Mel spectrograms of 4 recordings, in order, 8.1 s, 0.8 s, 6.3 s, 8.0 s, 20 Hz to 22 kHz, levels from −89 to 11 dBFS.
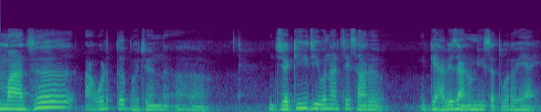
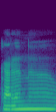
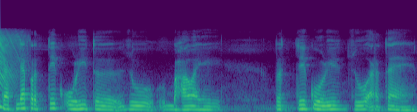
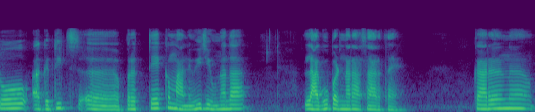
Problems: constant background noise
